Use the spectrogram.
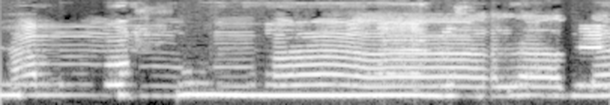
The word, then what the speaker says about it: حمالة: حمالة الحطب الحطب হুম, এটাতে খেয়াল রাখবো আমরা যাতে এটা তা না হয়ে যায়, ত حمالة বলবো। الحطب এটা হচ্ছে তা, আর এটা হচ্ছে ত, দুইটা আলাদা আলাদা উচ্চারণ হবে।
